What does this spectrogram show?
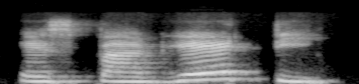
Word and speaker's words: espagueti: Espagueti, con U entre la G y la E, que como no tiene diéresis, puntitos la U, es muda, entonces se pronuncia así, espagueti.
